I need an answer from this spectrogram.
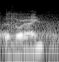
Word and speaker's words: Lorrein: In Dutch it is Lorrein. Lorrein? In German it's Lorrein. Lorrein. Lorrein? In German it's in French it's more like a Lorrain.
